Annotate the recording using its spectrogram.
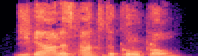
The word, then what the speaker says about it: Antetokounmpo: So you're going up against a Giannis Antetokounmpo.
